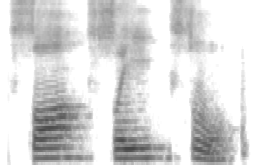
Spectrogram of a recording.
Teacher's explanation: kalau so itu tebal, so. Itu agak dimonyongkan ya, agak dimonyongkan bibirnya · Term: huruf so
